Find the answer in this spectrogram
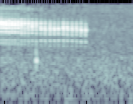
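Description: An Aquatic warbler gives a fast, dry rattle of about twenty high clicks in under a second, then stops abruptly.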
